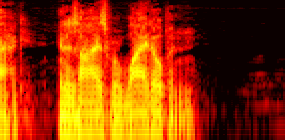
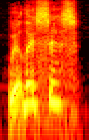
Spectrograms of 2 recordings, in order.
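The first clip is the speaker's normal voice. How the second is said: put-on high, panicky boy's voice; a scared boy blurting it out; panicked boy; 4 dB louder than usual.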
